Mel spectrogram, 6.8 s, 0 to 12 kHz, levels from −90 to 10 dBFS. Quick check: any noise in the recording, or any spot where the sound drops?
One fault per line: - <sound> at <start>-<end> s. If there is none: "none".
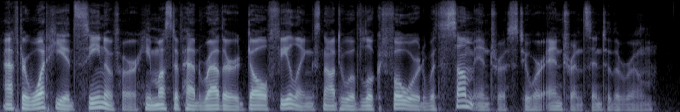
none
